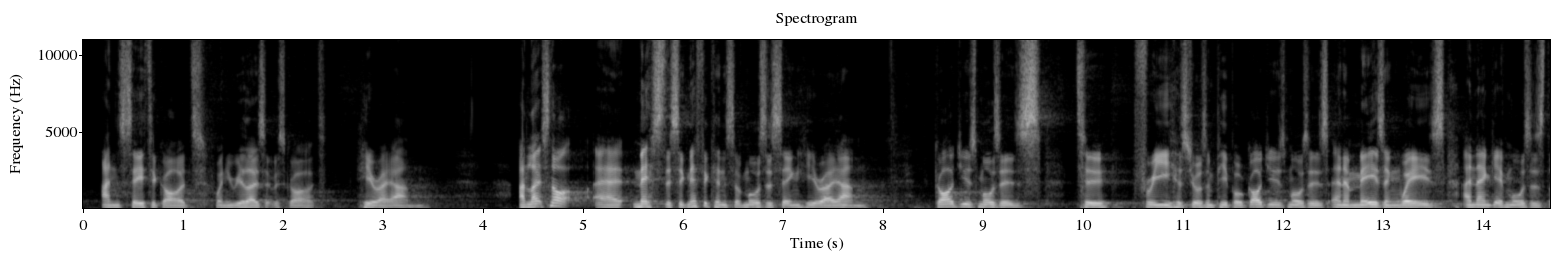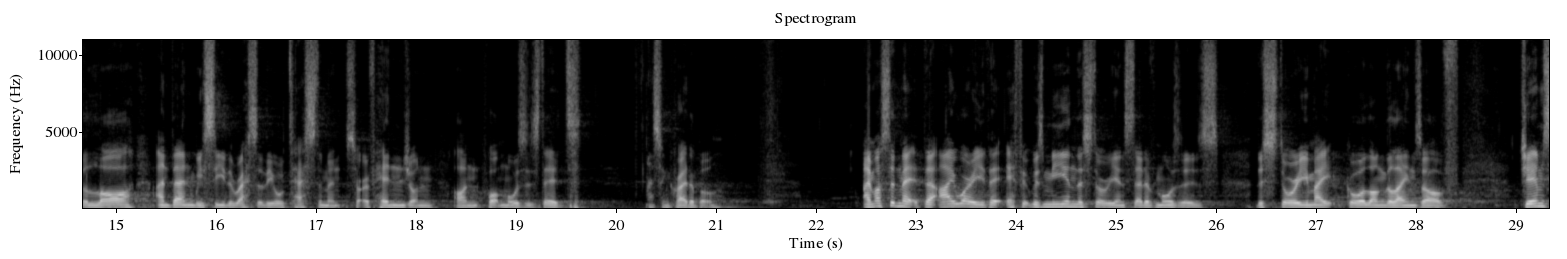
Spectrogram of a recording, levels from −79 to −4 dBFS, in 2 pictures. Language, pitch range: English, 115-135 Hz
